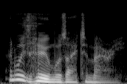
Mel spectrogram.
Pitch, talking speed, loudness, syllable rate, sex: 125 Hz, 330 wpm, -15 LUFS, 7.0 syllables/s, male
